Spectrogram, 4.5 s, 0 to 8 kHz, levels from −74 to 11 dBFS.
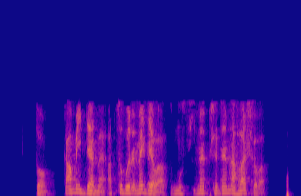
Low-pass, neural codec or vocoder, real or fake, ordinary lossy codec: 7.2 kHz; none; real; AAC, 16 kbps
